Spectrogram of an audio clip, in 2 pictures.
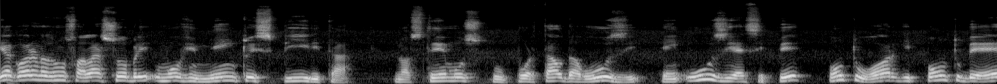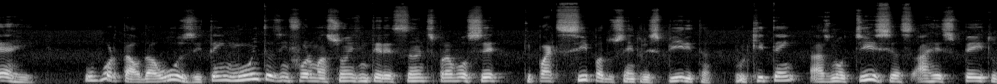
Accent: Brazilian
